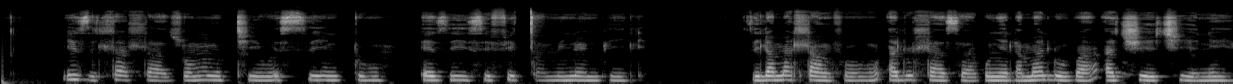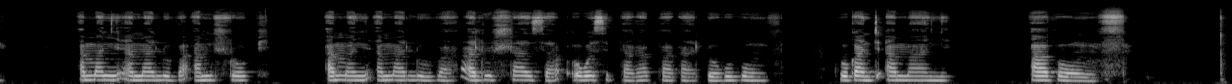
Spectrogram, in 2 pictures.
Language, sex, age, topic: North Ndebele, female, 25-35, health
